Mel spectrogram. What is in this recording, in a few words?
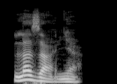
"lasagna", Italian Pronunciations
